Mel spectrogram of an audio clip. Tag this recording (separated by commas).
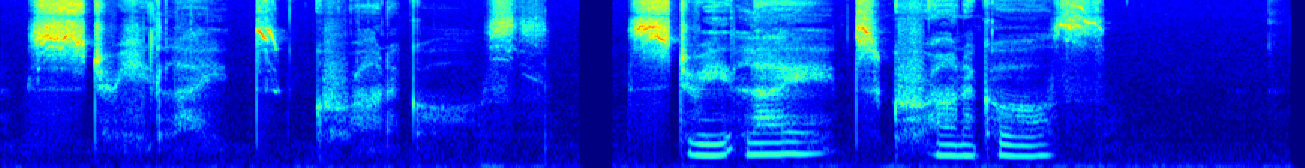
Whispering, Human voice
